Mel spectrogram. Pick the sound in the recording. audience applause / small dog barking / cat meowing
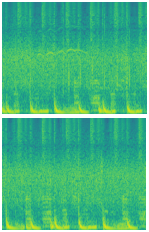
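audience applause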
